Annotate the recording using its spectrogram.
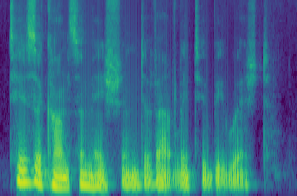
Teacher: the last syllable of consummation and the first syllable of devoutly are both unstressed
